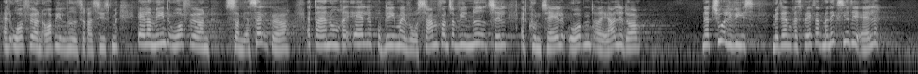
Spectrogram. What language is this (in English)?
Danish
